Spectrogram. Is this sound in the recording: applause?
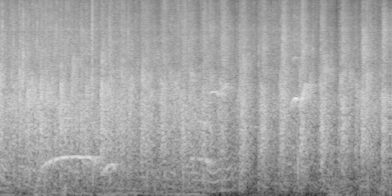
yes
